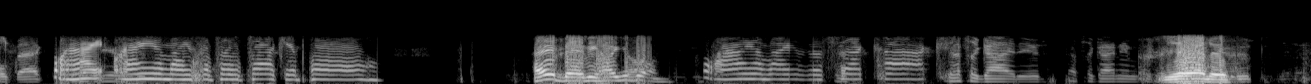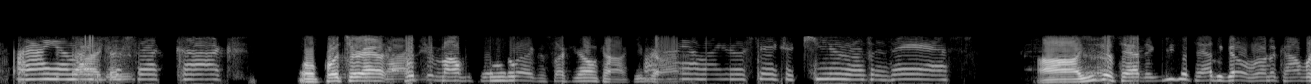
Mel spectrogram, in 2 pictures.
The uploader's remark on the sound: Conference Call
